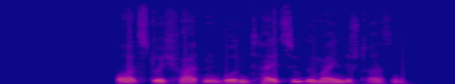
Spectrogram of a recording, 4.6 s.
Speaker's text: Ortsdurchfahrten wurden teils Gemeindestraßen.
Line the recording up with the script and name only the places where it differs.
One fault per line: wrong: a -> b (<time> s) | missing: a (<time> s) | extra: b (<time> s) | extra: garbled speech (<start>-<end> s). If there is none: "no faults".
extra: zu (2.9 s)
